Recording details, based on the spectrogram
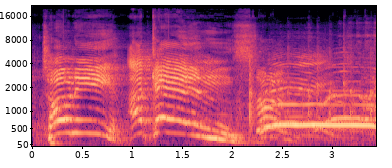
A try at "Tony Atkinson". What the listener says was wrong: Atkinson! I once had a teacher who insisted on Atkins, and it just does your head in, really. It's only one syllable, but I am a poet.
